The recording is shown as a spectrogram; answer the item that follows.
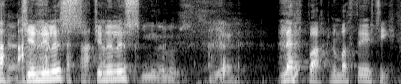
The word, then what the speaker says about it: Giannoulis: Byram, Grant Hanley, Zimmerman, and Dimitris Giannoulis. We'll go with Dimitris. I've ever seen you struggle to pronounce the name. Giannoulis.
